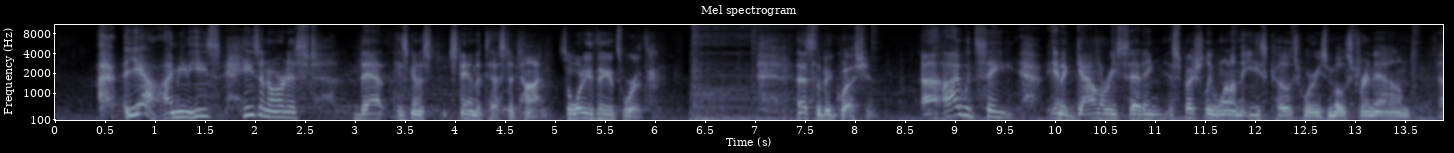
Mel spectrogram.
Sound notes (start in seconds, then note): 6.8 sighs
